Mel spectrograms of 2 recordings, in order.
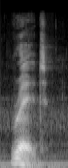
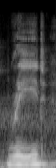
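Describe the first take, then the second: First: The vowel is short, like in 'red'. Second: The vowel is long, like in 'reed'. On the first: It is the past tense. "read changes to read" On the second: It is the present tense. "the spelling doesn't change, but the pronunciation changes"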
